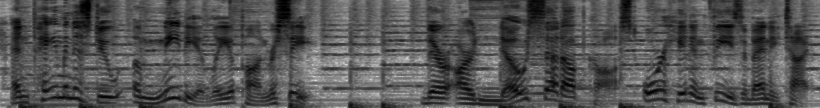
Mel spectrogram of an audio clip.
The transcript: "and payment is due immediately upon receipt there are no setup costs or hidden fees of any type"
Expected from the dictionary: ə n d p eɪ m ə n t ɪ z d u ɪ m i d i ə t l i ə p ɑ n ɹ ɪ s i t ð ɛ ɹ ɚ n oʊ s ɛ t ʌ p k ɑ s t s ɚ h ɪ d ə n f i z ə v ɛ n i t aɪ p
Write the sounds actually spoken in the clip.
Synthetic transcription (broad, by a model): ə n p eɪ m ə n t ɪ z d u ɪ m i d i ə t l i ə p ɑ n ɹ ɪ s i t ð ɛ ɹ ɚ n oʊ s ɛ t ʌ p k ɑ s t ɚ h ɪ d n f i z ə v ɛ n i t aɪ p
